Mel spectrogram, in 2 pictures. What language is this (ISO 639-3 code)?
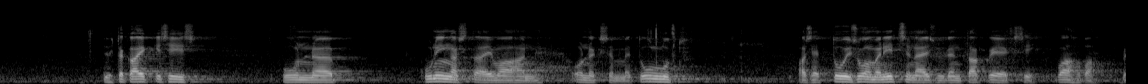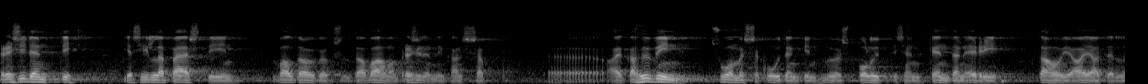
fin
